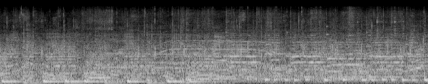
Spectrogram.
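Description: High school marching band playing: brass and percussion sounding held chords over a low bass line.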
